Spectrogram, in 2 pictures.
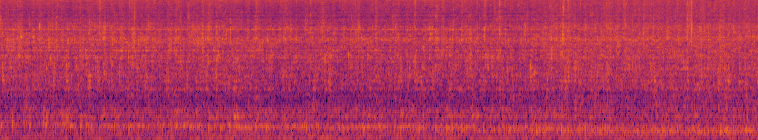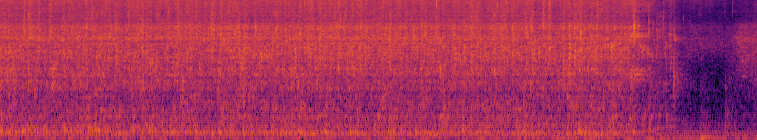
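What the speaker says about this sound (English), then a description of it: "So put hot water into your bowl." Hot water runs from a tap into a bowl in a continuous, fairly quiet stream with a steady splashing hiss, stopping abruptly near the end.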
